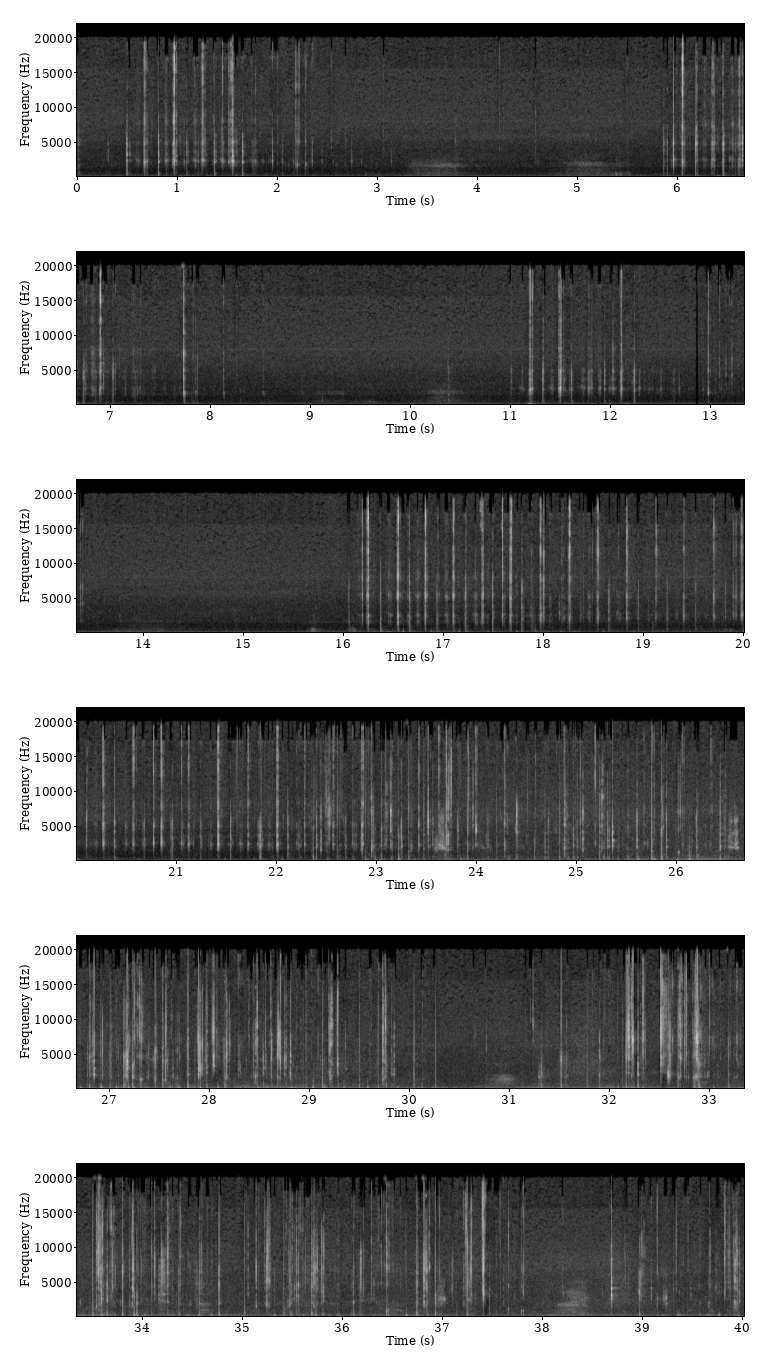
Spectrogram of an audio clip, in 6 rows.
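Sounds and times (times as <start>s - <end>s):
rapid clicking and crackling: 16.1s - 30.4s, 31.3s - 40.0s
low rubbing rumble: 22.9s - 40.0s.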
